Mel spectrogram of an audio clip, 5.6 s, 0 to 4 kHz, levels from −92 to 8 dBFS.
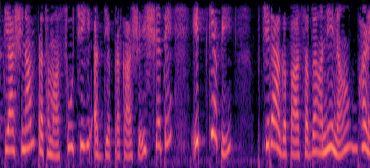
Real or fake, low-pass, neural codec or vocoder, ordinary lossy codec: real; 3.6 kHz; none; Opus, 64 kbps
